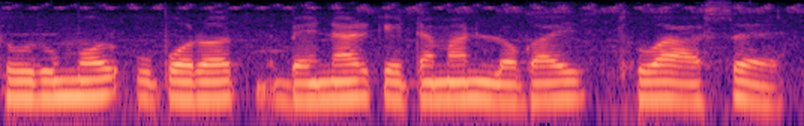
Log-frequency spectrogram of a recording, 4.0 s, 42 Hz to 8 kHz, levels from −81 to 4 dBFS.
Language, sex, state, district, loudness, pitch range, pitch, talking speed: Assamese, male, Assam, Sonitpur, -16 LUFS, 130-135 Hz, 135 Hz, 105 wpm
